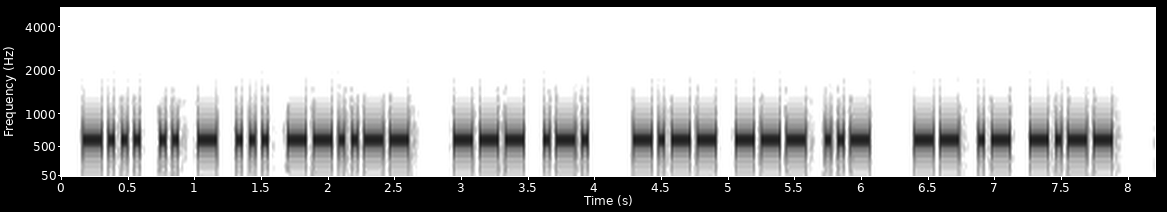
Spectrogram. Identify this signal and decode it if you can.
Morse code, heard as a keyed tone, about 25 wpm, 600 Hz. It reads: BITS, OR YOU MAY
